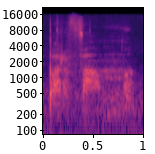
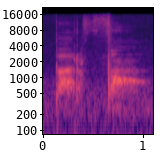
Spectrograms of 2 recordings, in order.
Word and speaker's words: parfum: che non si dice parfum, non si dice, no, non si dice parfum, perché se dici parfum sei un ignorantone, si dice parfum, la M diventa quasi una N nella vera pronuncia, tant'è che un mio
